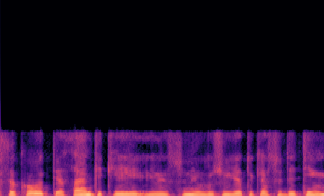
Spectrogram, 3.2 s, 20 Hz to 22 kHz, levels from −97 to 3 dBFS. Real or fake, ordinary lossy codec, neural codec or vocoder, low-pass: fake; Opus, 64 kbps; codec, 16 kHz, 2 kbps, FreqCodec, smaller model; 7.2 kHz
